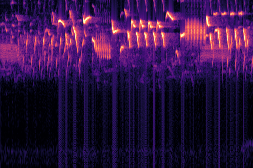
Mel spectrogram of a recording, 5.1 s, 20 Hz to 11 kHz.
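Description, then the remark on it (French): A tiny bird weighing under 10 grams, which usually lives near the ground in bushes and undergrowth, sings a loud, shrill, vigorous song of rapid trills and chirps, repeating the same phrase at fairly regular intervals, with no voices present. “Il répète toujours la même phrase à intervalles assez réguliers.”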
